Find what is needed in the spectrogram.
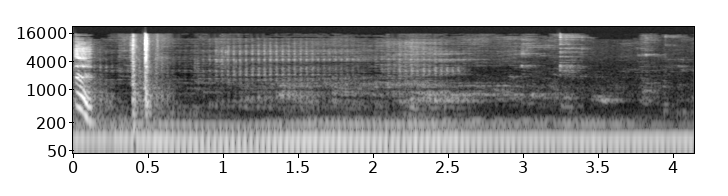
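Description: A Volvo A-traktor's engine idling steadily with a rapid, even pulse, just after it has started. Two sharp clicks come about half a second in.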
